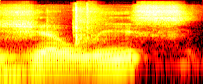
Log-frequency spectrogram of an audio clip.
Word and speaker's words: želiš: Želiš li Ž, ž, se ž, ž. že želis So the želis S at the end is pronounced sh, like želiš sh.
